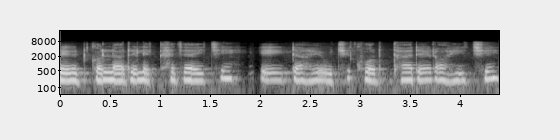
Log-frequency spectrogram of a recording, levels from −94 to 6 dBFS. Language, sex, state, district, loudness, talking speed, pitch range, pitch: Odia, female, Odisha, Khordha, -17 LUFS, 125 wpm, 200-215 Hz, 205 Hz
